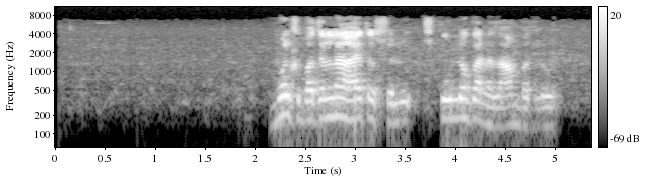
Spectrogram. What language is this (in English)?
Urdu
